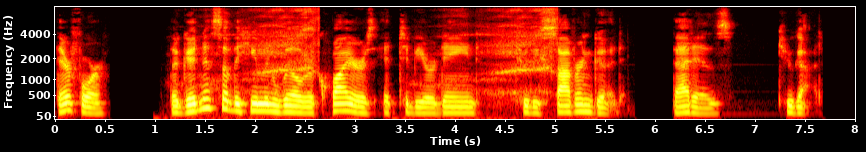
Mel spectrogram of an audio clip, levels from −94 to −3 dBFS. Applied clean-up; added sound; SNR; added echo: none; Cutlery, silverware; 17 dB; none.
